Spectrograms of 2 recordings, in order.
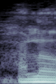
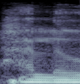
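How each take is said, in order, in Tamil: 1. "hello" வெடுக்கென்றும் கடுமையாகவும் ஒலிக்கிறது. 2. "hello" அன்பாகவும் இனிமையாகவும் ஒலிக்கிறது. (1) "இதான் பொண்டாட்டி" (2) "இப்போ இன்னொரு பொண்டாட்டிட்டு நான் பேசும்போது"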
